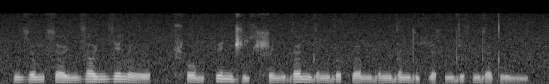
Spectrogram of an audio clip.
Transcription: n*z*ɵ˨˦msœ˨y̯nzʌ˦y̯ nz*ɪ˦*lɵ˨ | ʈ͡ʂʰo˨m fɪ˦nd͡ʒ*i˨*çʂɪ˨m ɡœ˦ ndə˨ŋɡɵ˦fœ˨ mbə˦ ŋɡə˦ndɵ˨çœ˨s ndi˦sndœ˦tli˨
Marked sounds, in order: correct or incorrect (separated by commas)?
correct, correct, correct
